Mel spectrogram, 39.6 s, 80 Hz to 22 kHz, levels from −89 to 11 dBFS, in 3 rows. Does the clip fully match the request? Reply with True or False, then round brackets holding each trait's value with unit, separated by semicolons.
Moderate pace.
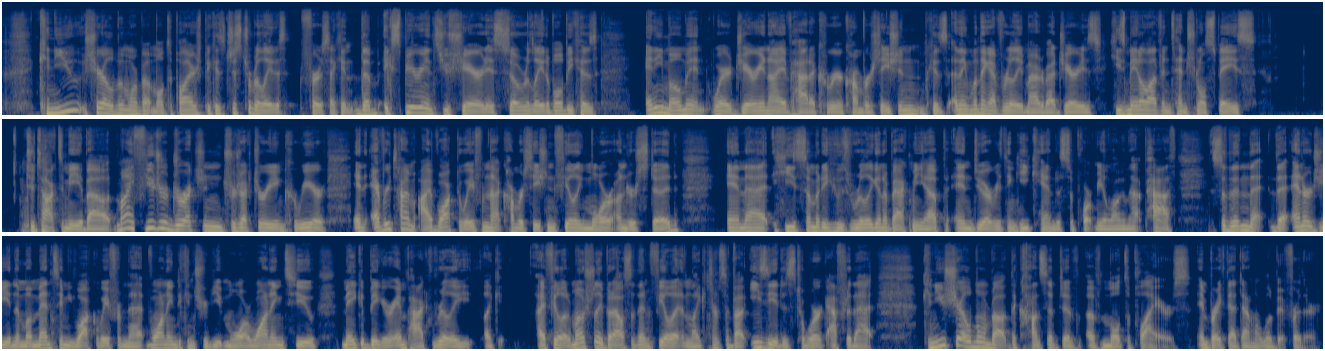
False (250 wpm)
